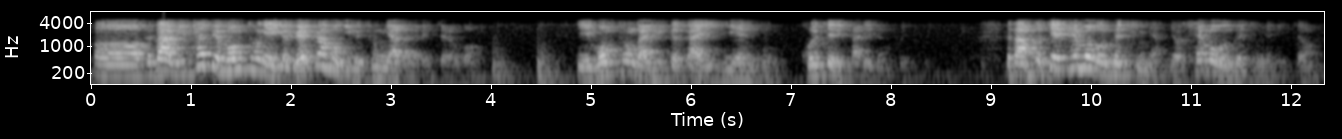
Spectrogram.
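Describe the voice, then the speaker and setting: A man's voice: on the high side, big pitch swings, normal speed. A man giving an anatomy lecture, pointing at slides and naming parts, his voice dropping at the end of phrases. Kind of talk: classroom lecture. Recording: roomy, distant, muffled lecture capture.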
